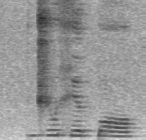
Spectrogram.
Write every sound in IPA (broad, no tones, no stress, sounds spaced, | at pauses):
d͡ʒ u xʲ œ ɡ͡b ɔ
